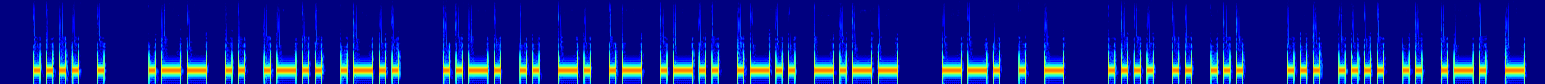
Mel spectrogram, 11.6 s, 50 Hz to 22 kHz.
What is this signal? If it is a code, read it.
Morse code, heard as a keyed tone, about 25 wpm, 700 Hz. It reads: HE WILL FINALLY GET HIS SHIRT
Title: Additional Easy Phrases 25wpm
